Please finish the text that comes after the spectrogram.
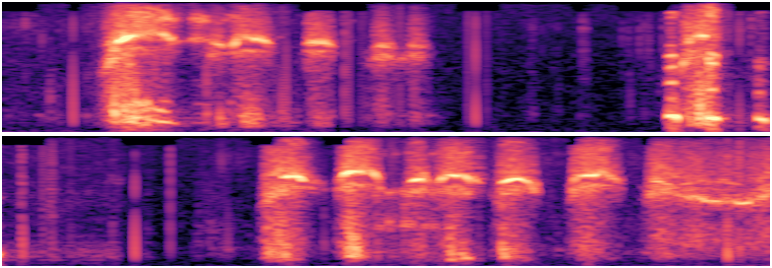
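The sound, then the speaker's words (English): Someone whistles a short, bouncy tune in bursts of quick notes, pausing between phrases, with a few faint breathy sounds mixed in; fairly clear, no talking. “Okay, whistle.”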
